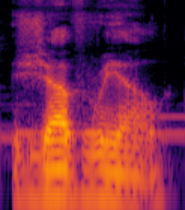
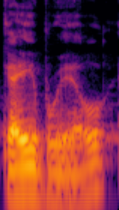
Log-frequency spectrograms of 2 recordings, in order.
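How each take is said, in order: First: It starts with a soft J and has a V. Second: It starts with a hard G and has a B. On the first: It is gentle. The speaker calls it right. "it's Jahvriel" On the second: It invokes war. The speaker calls it wrong. "it's not Gabriel"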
